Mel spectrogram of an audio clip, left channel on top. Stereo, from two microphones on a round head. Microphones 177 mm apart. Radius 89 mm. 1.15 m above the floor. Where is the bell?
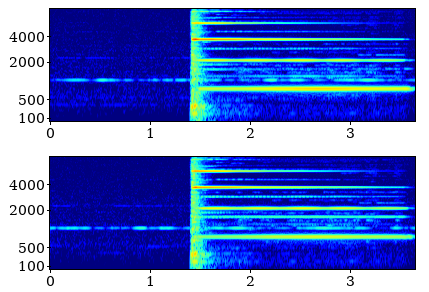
5° right (ahead or behind), 1.6 m.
